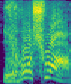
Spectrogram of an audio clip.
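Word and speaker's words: יְהוֹשֻׁעַ: 그러니까 여호수아도 우리 한글성의 여호수아지만 히브리어를 그대로 읽으면은 예호슈아 이렇게 돼요.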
